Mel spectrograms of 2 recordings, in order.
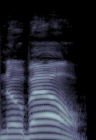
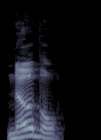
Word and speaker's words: Nobel: The vast majority understand how the Nobel Peace Prize is pronounced. Nobel, not Nobel.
